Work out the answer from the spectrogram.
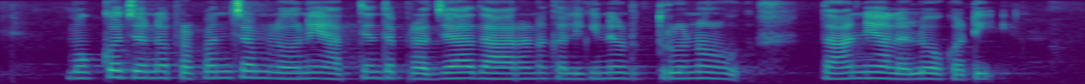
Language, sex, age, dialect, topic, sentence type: Telugu, female, 18-24, Southern, agriculture, statement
